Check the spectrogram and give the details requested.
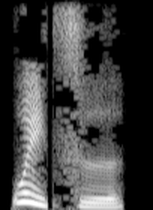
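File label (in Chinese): "为此", Mandarin Chinese; hsk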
